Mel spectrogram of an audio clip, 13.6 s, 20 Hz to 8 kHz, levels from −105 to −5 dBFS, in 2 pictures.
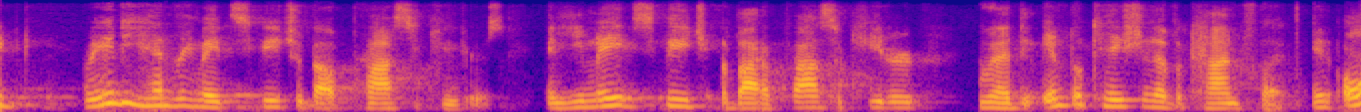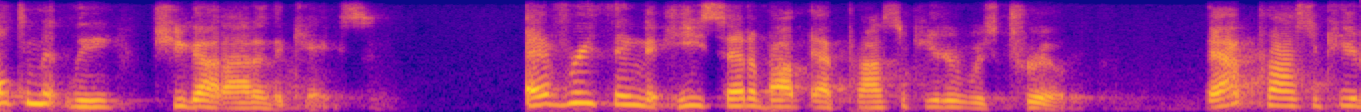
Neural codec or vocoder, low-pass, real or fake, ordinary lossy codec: codec, 44.1 kHz, 2.6 kbps, DAC; 7.2 kHz; fake; Opus, 32 kbps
